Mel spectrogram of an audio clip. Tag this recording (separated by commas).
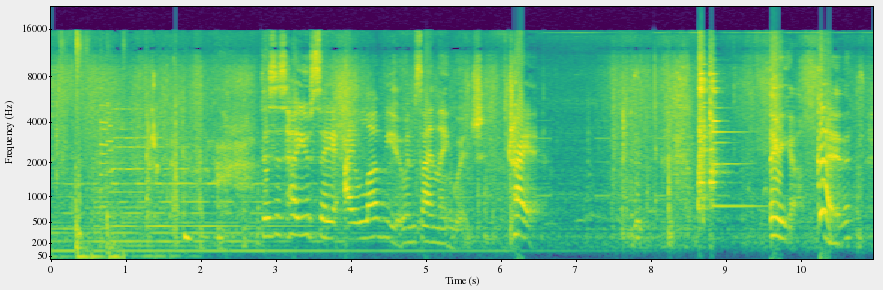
inside a small room, Music, Speech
